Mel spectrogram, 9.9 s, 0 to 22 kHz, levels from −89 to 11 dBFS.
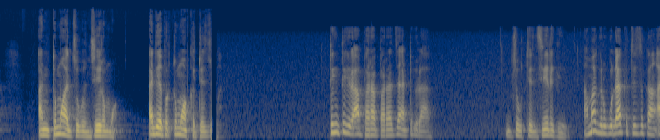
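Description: At 2.81 s, overlapping chunks: each 4-second processing chunk begins about 7 ms before the previous one ends, so that sliver replays, heard as a brief click-like stutter. At 3.17 s, the input likely switched to a poorer device. After an 80 ms silence, the sound turns duller and slightly quieter, with nothing above 9.6 kHz and a faint new noise floor. At 6.82 s, the next chunk join overlaps by the same 7 ms, producing another short stutter.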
